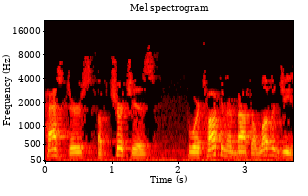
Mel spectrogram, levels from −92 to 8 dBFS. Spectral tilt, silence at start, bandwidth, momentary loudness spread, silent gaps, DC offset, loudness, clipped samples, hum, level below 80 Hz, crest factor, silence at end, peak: -5.5 dB/octave; 0 s; 8.4 kHz; 10 LU; none; under 0.1%; -29 LUFS; under 0.1%; none; -54 dBFS; 18 dB; 0 s; -10 dBFS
